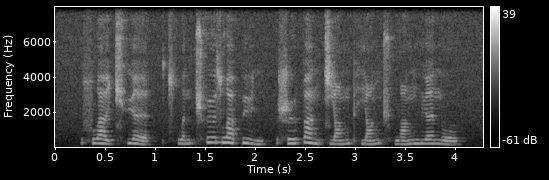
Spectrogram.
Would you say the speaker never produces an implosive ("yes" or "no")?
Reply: yes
